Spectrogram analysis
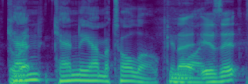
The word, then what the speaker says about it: Niumatalolo: Niumatalolo.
